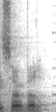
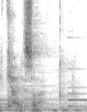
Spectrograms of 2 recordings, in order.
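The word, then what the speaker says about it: Caesar: a use Hyper know it's popular to pronounce its c server supposed to be kaiser that's why it's called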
